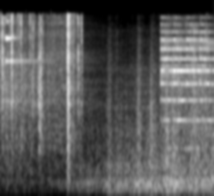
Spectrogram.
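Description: A tram clatters along its rails: a few sharp clicks and knocks at first, then a steady rolling rumble that grows louder, joined near the end by a high metallic whine.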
